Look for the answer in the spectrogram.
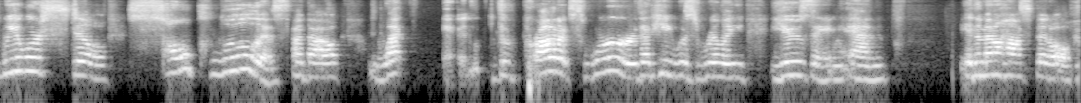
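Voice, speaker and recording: A middle-aged woman from the United States delivers an earnest personal testimony at an event. Her voice sits a touch high and she leans into emphasis as she tells the story. The mic catches her from a little way off. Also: fairly bright tone. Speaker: speaker at an event. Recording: distant from the mic.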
